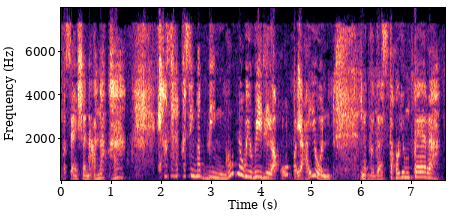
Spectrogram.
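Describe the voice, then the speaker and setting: Woman acting filipino nanay in radio drama, very animated, breezy n making excuses, lo-fi noisy sound. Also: medium pitch, normal speed, natural voice. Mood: apologetic, cheerful. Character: middle-aged widowed mother, carefree, evasive bingo gambler. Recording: dull lo-fi audio, clear background noise.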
